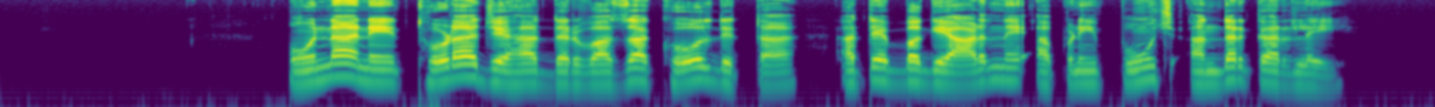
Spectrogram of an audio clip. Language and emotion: Punjabi, neutral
